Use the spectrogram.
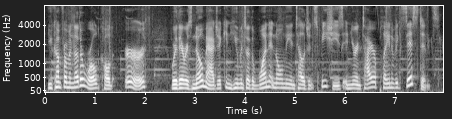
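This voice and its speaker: A man's voice: a little high, fairly quick, lightly acted. Man playing an earnest young elf explorer, music behind. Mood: thoughtful, nervous. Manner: hesitant, chatty, explains eagerly. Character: earnest, bookish young male elf explorer, easily flustered apprentice. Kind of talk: scripted roleplay audio drama addressed to the listener.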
